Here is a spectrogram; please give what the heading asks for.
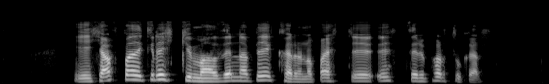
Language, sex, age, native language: Icelandic, male, 18-19, Icelandic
